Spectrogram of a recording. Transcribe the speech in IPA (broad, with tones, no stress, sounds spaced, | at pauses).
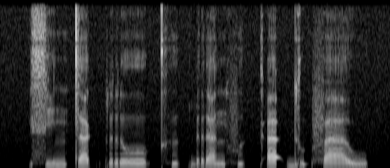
s i˩˦ n t a˨˩ k̚ p r oː˥˩ kʰ ɯ˥˩ k̚ r a˨˩ n f ɯ˥˩ k̚ ʔ a˦˥ ʔ d u˨˩ ʔ f a˨˩ w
